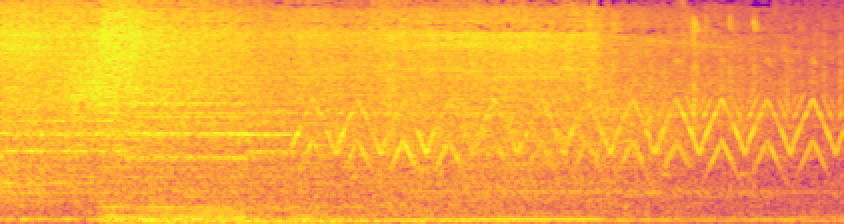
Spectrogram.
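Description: A fire engine's wailing siren sweeps up and down in rapid cycles over the deep, steady rumble of a heavy vehicle engine, heard from inside the moving truck as it heads out at night with flashing blue lights toward a motorway bridge.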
